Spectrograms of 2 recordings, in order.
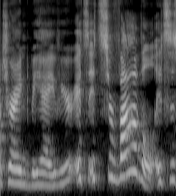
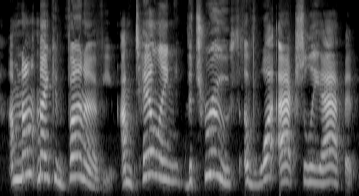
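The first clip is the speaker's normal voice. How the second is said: retold scolding; 2 semitones higher, 3 dB louder than usual. Parent correcting an embarrassed daughter, retold firm scolding. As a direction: scold your child with insistent stress, starting pitched up. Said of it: "like, scold her about that".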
